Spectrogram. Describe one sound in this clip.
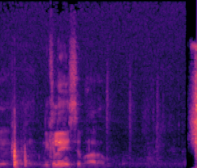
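A man speaks calmly into microphones.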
